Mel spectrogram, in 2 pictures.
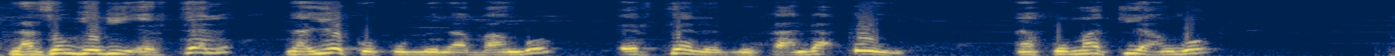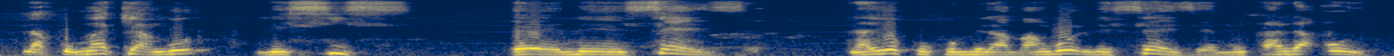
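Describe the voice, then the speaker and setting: This fairly high voice is animated and measured, gravelly yet mellow and husky, captured in a dry recording. A Congolese man in his forties, wearing a lapel mic in a courtyard by a building, gives a street interview insistently recounting a family money dispute. He keeps repeating dates and sums while waving documents.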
